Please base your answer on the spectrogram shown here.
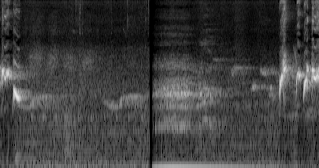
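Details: {'text': 'Red-whiskered bulbul kept as a cage bird, southern Thai song style: a brief whistled note opens, a hissy rushing stretch follows, then a fast run of bright, warbled notes closes.'}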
